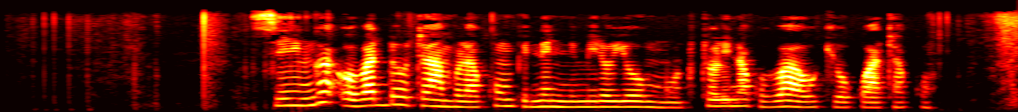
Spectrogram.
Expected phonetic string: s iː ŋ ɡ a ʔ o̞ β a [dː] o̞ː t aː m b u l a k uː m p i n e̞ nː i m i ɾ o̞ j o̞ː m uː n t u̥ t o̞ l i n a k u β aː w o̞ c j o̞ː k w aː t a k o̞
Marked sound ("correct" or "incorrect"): correct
